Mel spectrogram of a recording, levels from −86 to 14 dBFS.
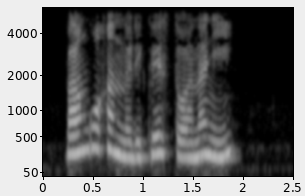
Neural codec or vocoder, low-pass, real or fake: none; 5.4 kHz; real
